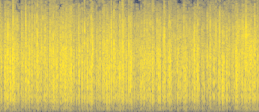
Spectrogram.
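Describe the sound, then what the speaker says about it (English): Steady heavy rain drums on a tent and its tarp during a monsoon night, a dense, even patter close overhead that fills the whole stretch without pause. "if you ever slept in a tent in the rain"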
